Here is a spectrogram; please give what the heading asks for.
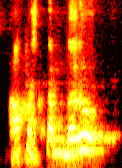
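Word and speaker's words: ಆಪಸ್ತಂಬ: ಮಹಾಪ್ರಾಣ ಹೇಳಬಾರದು ಇದಕ್ಕಲ್ಲ ಹೇಳ್ತಾರೆ ಆಪಸ್ತಂಭ ಅಂತಾರೆ ಆಪಸ್ತಂಭ ಅಲ್ಲ ಆಪಸ್ತಂಭ ರು ಆಪಸ್ತಂಭ ಮಹಾಪ್ರಾಣ ಮಹಾಪ್ರಾಣ ಅಲ್ಲ ಅಲ್ಪಪ್ರಾಣ ಆಪಸ್ತಂಭರು ಆಪಸ್ತವಿಎಲ್ಲ ಅಲ್ಪಪ್ರಾಣ ಹೇಳಬೇಕು ಎಲ್ಲಿ ಮಹಾಪ್ರಾಣ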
